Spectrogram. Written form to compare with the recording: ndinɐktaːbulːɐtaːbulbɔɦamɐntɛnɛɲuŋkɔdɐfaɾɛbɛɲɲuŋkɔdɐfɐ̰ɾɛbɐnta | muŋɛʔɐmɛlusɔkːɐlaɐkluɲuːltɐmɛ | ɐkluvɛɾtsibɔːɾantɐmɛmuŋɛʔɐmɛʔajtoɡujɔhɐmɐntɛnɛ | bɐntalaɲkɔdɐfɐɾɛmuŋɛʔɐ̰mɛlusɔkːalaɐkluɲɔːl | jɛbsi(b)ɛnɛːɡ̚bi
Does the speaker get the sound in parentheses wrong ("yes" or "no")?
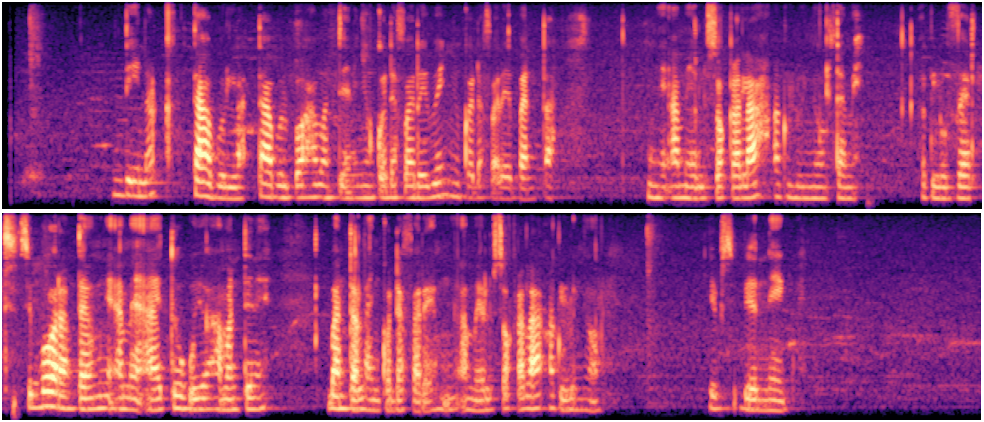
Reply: no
